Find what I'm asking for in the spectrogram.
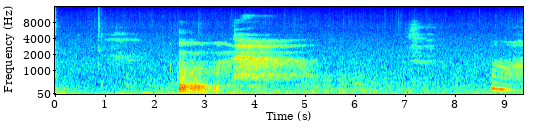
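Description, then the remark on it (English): Steady storm rain hisses throughout, with a heavier low rumble of thunder swelling partway through before the downpour settles back to a constant wash. “Listening to the storm so much, so much.”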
